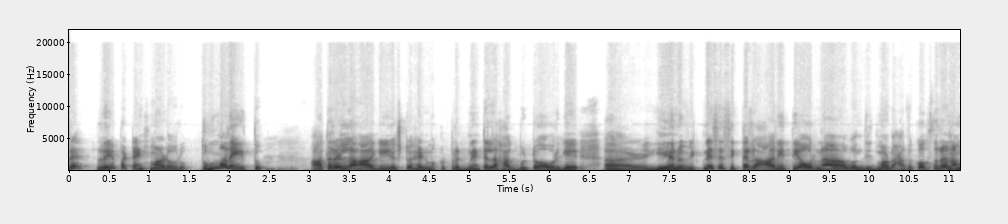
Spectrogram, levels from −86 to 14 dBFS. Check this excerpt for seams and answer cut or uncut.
uncut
